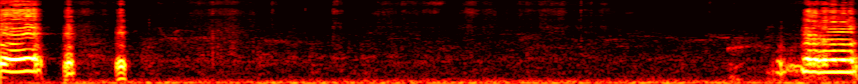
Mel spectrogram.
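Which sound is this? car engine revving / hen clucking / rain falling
hen clucking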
